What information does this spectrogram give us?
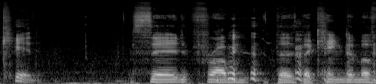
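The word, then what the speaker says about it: Cid: a lot of people yeah yeah okay it's pronounced kid Sid from the the kingdom of midgar and he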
